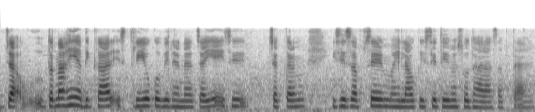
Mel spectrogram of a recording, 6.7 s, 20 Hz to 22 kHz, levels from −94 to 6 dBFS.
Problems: constant background noise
